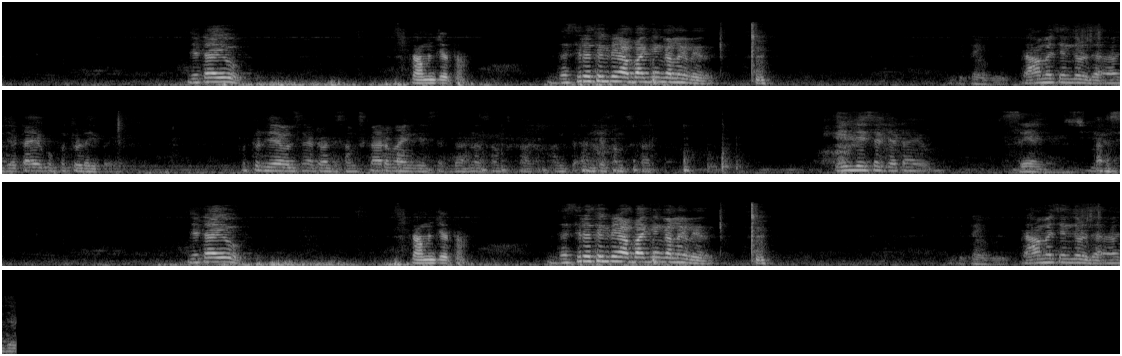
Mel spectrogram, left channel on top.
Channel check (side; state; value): right; drops out; at 11.4 s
